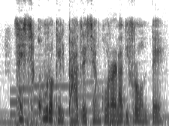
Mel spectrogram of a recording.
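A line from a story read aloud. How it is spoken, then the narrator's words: Whispered. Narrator (Italian): bisbigliò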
